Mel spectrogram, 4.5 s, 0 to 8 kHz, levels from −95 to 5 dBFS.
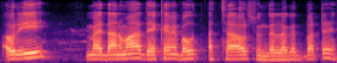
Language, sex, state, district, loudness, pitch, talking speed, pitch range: Bhojpuri, male, Uttar Pradesh, Deoria, -16 LUFS, 145 Hz, 145 wpm, 140-165 Hz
